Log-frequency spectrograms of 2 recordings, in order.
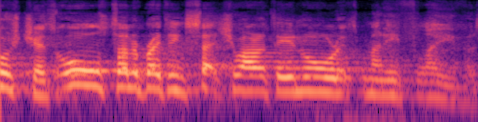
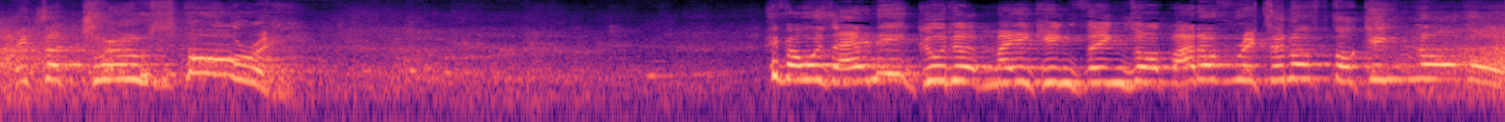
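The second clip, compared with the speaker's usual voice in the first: exasperated, raised-voice outburst; indignant shout; 5 semitones higher than usual. Acted. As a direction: insist on it at a yell. Indignant insistence the story is true.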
